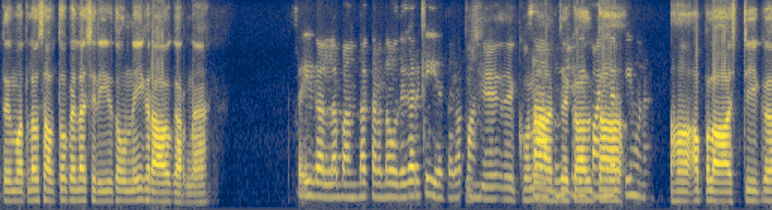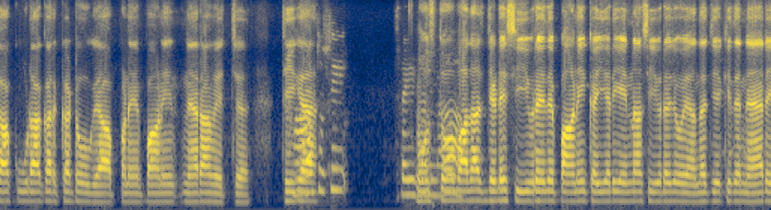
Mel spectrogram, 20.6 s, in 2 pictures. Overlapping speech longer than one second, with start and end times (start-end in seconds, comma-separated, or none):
none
